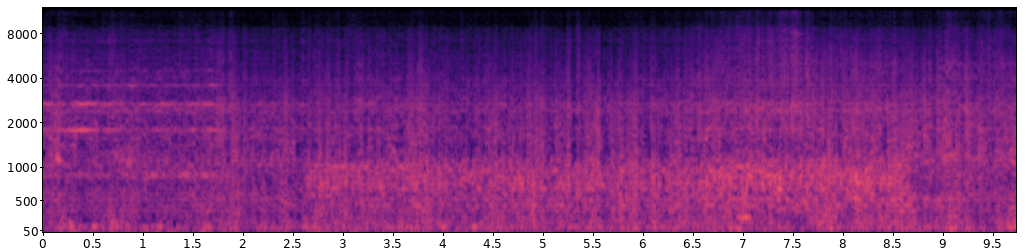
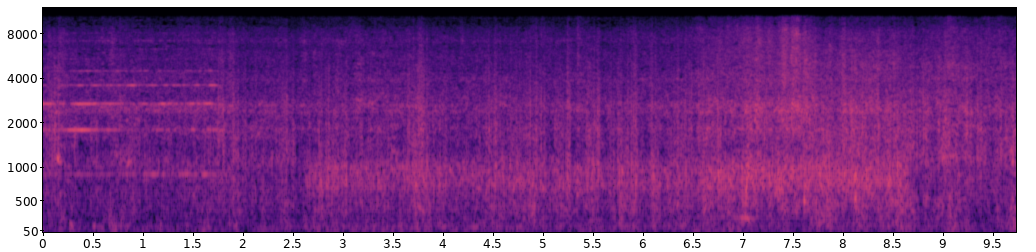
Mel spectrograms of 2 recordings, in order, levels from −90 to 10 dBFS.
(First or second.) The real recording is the second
